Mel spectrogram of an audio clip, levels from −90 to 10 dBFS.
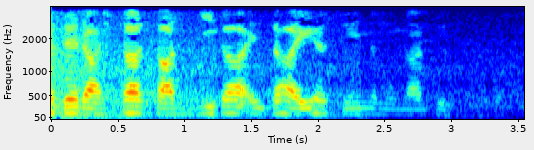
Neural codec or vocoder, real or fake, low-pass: none; real; 3.6 kHz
